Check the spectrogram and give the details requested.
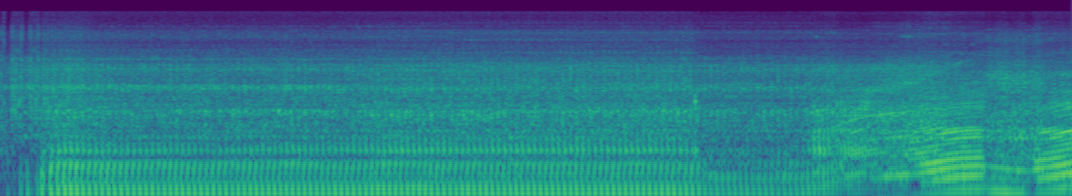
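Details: Honda Beat FI scooter after repair of its sluggish, weak uphill running: idles steadily, then revs up cleanly in quick, smooth throttle blips; the fault was in the roller housing, which had made a clattering noise.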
